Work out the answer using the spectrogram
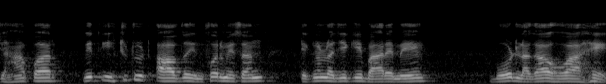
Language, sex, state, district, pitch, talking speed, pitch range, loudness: Hindi, male, Uttar Pradesh, Hamirpur, 150 Hz, 150 wpm, 135-160 Hz, -31 LUFS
